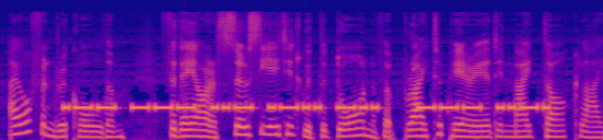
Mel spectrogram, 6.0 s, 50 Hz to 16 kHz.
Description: Morse code, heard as a keyed tone, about 21 wpm, 900 Hz, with speech in English. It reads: WOULD OF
